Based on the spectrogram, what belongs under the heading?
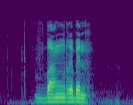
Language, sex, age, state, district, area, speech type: Santali, male, 45-60, West Bengal, Purulia, rural, read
